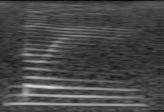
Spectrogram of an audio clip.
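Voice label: "leoi6", Cantonese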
